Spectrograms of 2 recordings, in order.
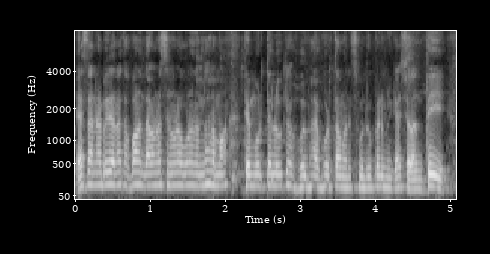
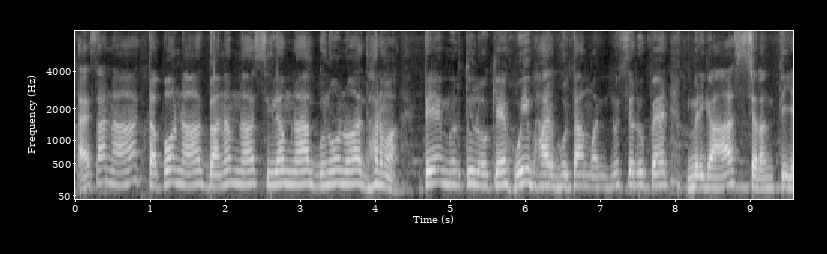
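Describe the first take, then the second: First: The verse is recited fast without pauses. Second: The verse is recited slowly with pauses.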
